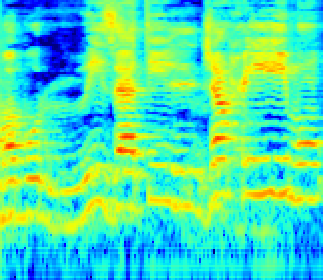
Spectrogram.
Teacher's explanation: را پر ٹھہراؤ کرنا ہے، را پر شد ہے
